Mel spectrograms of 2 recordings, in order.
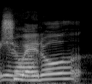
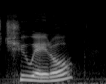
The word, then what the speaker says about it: Chiwetel: So, except the first name, I don't think I'd pronounce it that way. Chiwetel is probably how I feel like, I'd say like Chiwetel.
